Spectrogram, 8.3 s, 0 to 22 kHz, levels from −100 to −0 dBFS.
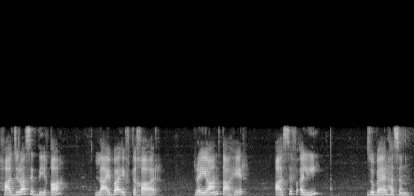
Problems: none marked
